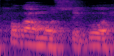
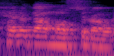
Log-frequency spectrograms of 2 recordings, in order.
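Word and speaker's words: Πέργαμος: 원래 영어 발음으로는 퍼가모스고 헬라어 발음으로도 퍼가모스예요. 성. 파르게모스. 페르가모스라고 그랬대요.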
